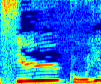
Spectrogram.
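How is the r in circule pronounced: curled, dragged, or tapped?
curled. The r is curled with the tongue tip raised. "no interior paulista é circule, a gente faz uma U, sobe um pouquinho"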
